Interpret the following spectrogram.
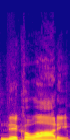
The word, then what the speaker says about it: Nicolati: His mic was falling off its stilt, and he just goes, "Get it right, dude. It's Nicolati."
